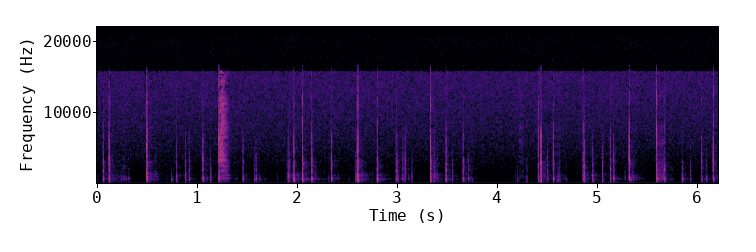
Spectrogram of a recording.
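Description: Long nails tap on the top of a small, flat, white cardboard box for a charging cable, resting on a wooden table. A quick, irregular series of quiet, dry, hollow clicks sounds out, with a brief pause partway through. Each tap is short and papery, centered in the midrange with some bright edges, and dies away almost instantly.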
